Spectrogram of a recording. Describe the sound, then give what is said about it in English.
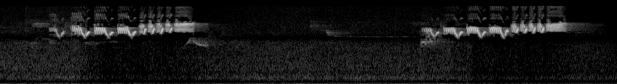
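A cerulean warbler, a bird of the hill country, sings two separate phrases of rapid, high, buzzy notes that speed up and rise at the end. The song is clear, with quiet pauses between phrases and no voices. “talks about birds of the hill country, cerulean warbler.”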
